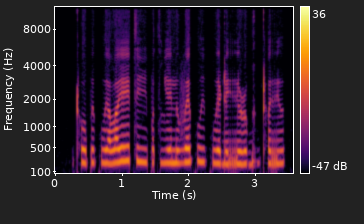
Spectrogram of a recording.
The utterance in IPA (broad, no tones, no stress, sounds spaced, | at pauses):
ʈʰ o p e kʷ eː lˠ eː t͡s iː p ʌ t͡s ʎ eː n ɯ v ɛ kʷ iː kʷ eː ɖ e rʲ u ɭ u ɡ ɯ ɡ ʈʰ ʌ rʲ ɯ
